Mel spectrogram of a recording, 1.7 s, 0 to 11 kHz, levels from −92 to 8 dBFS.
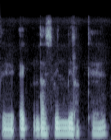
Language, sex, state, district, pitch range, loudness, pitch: Hindi, male, Arunachal Pradesh, Papum Pare, 95-100 Hz, -18 LUFS, 100 Hz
